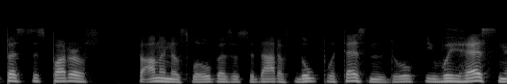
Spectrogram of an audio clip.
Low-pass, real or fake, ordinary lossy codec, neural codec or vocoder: 5.4 kHz; fake; MP3, 32 kbps; codec, 16 kHz, 0.5 kbps, FunCodec, trained on LibriTTS, 25 frames a second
